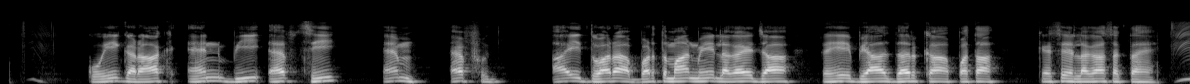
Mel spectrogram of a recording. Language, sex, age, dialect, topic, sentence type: Hindi, male, 36-40, Garhwali, banking, question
